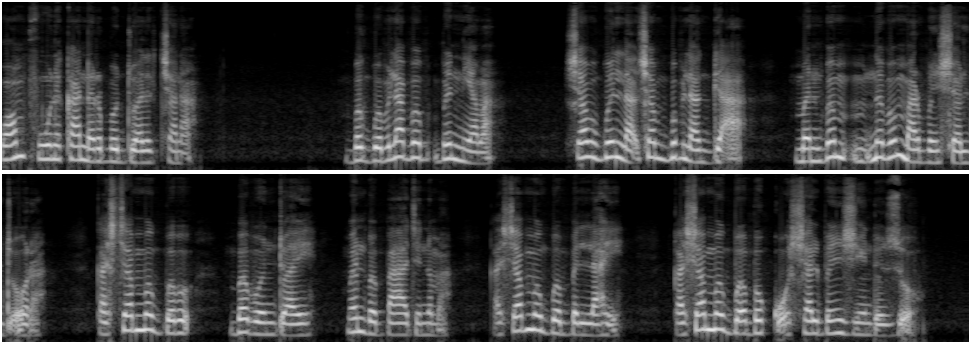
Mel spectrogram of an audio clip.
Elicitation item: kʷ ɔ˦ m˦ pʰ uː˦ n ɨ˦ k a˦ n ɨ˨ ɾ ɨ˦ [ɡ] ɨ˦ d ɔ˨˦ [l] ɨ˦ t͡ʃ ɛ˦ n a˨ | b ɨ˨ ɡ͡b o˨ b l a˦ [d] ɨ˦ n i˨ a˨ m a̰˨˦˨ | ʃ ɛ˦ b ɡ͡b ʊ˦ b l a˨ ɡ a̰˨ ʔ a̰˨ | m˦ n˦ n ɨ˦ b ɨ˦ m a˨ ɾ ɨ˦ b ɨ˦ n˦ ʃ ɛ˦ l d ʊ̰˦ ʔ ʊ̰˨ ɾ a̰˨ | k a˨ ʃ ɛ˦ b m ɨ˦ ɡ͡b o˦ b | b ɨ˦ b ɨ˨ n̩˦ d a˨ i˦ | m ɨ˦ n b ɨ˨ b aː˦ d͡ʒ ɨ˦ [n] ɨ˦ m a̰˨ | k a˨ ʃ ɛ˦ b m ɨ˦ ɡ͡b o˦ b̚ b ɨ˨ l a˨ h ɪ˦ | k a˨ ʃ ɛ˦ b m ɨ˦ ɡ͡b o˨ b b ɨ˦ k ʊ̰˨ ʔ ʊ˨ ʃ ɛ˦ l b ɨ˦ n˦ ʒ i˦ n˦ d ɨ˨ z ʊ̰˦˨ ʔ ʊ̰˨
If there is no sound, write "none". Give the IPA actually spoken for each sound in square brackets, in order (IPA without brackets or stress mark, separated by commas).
b, l, b, n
